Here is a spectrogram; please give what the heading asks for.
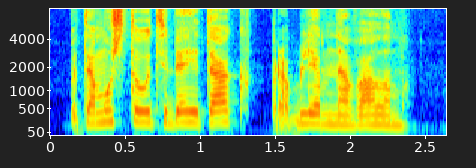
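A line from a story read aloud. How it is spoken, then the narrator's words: Muffled mutter. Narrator (Russian): пробормотала я, уткнувшись в свою тарелку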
